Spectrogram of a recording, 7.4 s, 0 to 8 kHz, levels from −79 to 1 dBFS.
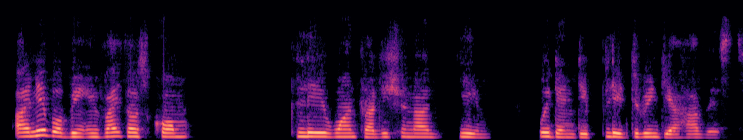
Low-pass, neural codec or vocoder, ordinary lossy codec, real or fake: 7.2 kHz; none; AAC, 48 kbps; real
